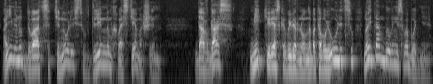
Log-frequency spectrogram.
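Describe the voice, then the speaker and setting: A man's voice: medium pitch, huge pitch swings, moderate pace, warm tone, husky. A man narrating a Russian radio play in a scripted, storytelling style.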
